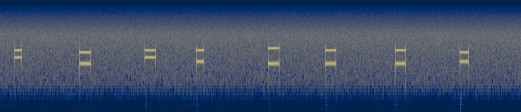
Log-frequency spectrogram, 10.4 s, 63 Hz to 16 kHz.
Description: DTMF, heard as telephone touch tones, dialled by hand, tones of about 190 ms. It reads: 0 1 0 5 3 2 2 4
